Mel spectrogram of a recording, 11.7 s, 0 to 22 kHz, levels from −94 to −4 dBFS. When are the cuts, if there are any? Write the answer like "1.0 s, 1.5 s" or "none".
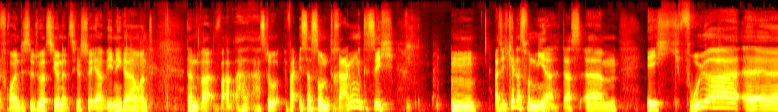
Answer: none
